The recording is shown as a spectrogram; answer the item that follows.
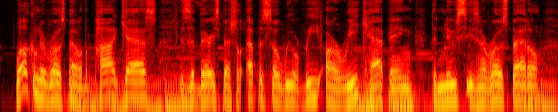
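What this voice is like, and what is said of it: Hoarse, nearly lost voice. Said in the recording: “your voice is gone ... You can tell by my voice”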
